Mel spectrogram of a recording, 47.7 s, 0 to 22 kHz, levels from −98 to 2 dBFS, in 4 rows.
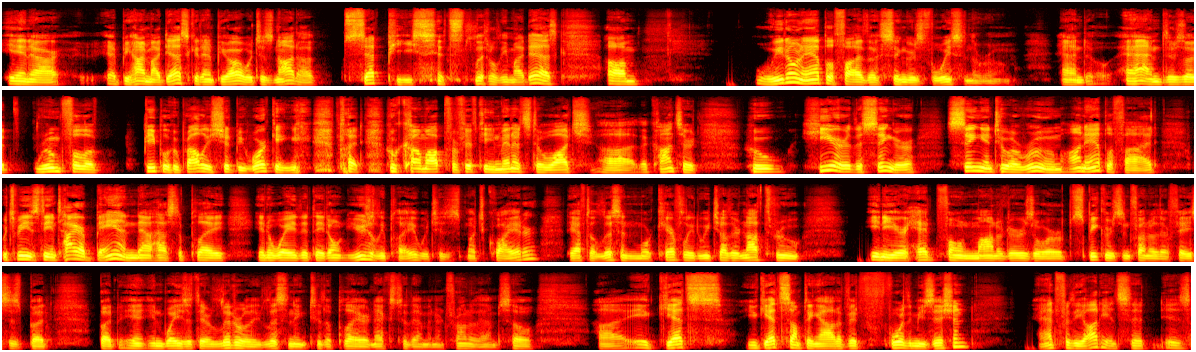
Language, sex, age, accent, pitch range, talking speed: English, male, 50-69, American, 105-130 Hz, 180 wpm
